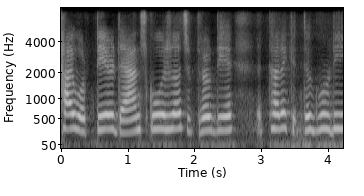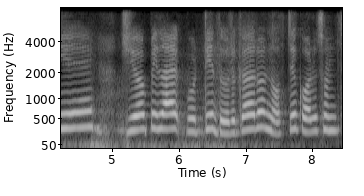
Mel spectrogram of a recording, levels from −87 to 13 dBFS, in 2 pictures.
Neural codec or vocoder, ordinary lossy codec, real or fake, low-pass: codec, 24 kHz, 0.5 kbps, DualCodec; none; fake; 7.2 kHz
